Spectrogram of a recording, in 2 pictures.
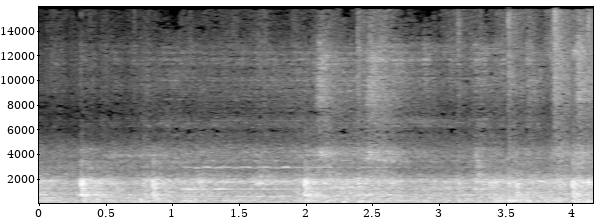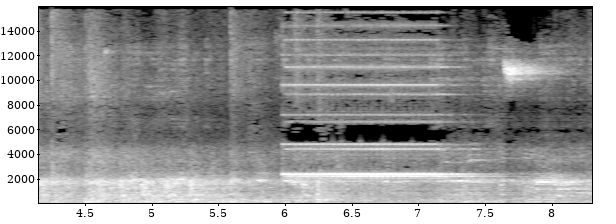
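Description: Boxing sparring in a ring: gloved punches landing and feet shuffling on the canvas over steady gym noise, with a few sharp knocks. Near the end a steady, high electronic tone sounds for about a second and a half.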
